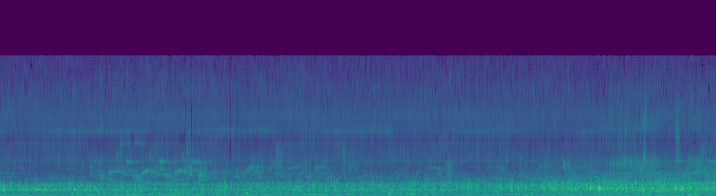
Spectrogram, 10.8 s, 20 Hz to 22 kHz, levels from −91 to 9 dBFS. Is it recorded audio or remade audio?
remade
